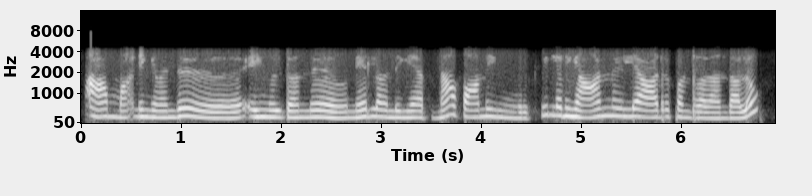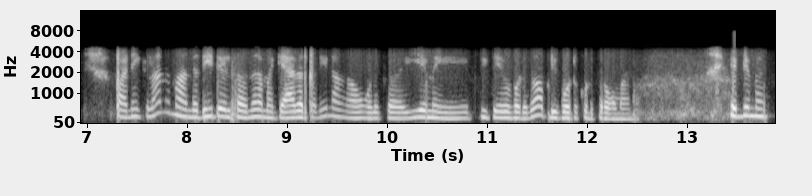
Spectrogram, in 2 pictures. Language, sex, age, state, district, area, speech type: Tamil, female, 18-30, Tamil Nadu, Sivaganga, rural, conversation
